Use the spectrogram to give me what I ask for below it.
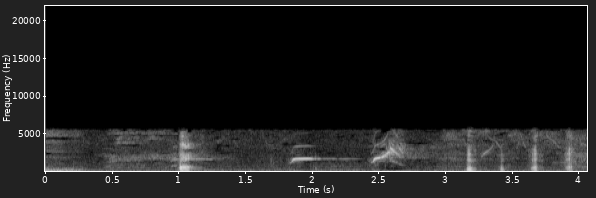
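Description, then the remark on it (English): A person whistles a short tune alone as radio bumper music: a couple of sustained, gliding notes followed by a run of quick, sharp chirpy blips, fairly loud. “Bring back the whistle is what we're all about.”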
